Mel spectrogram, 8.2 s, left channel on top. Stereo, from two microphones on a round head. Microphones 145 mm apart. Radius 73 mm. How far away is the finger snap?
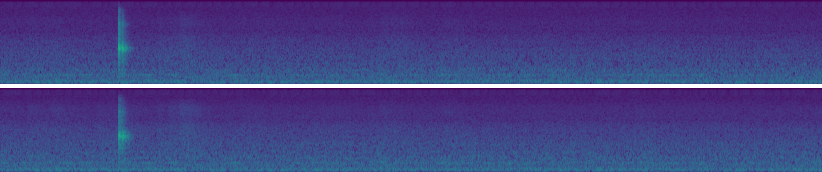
About 0.6 m.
